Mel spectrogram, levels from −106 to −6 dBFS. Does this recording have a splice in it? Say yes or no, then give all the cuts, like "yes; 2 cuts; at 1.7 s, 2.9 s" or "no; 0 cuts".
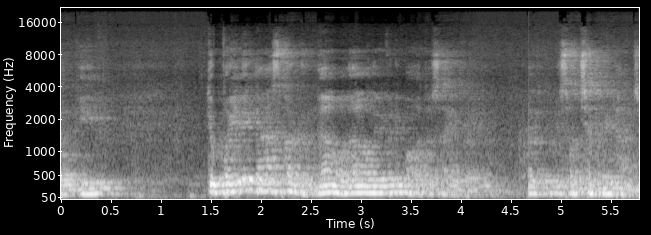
yes; 1 cut; at 4.7 s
